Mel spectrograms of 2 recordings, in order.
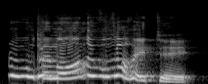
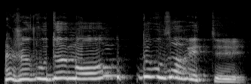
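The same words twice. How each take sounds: First: Higher, louder mock politician's plea; bad Balladur impression. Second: A hint of Balladur's solemn plea, a touch higher; bad Balladur impression. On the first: Streamer retelling Balladur hushing the booing crowd. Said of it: "Très mauvaise imitation". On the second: Streamer doing a bad Balladur imitation, mock solemn. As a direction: lightly mimic the politician asking for calm. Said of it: "j'ai fait une très mauvaise imitation".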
